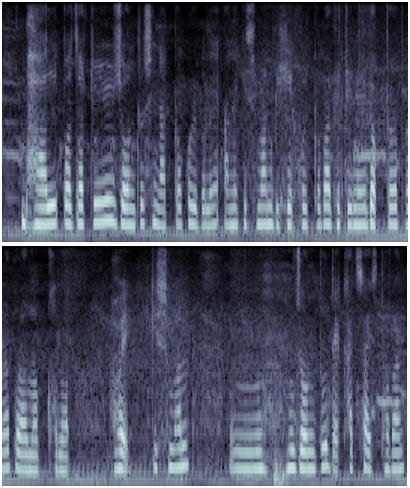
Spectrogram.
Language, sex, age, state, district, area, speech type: Assamese, female, 18-30, Assam, Golaghat, rural, spontaneous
